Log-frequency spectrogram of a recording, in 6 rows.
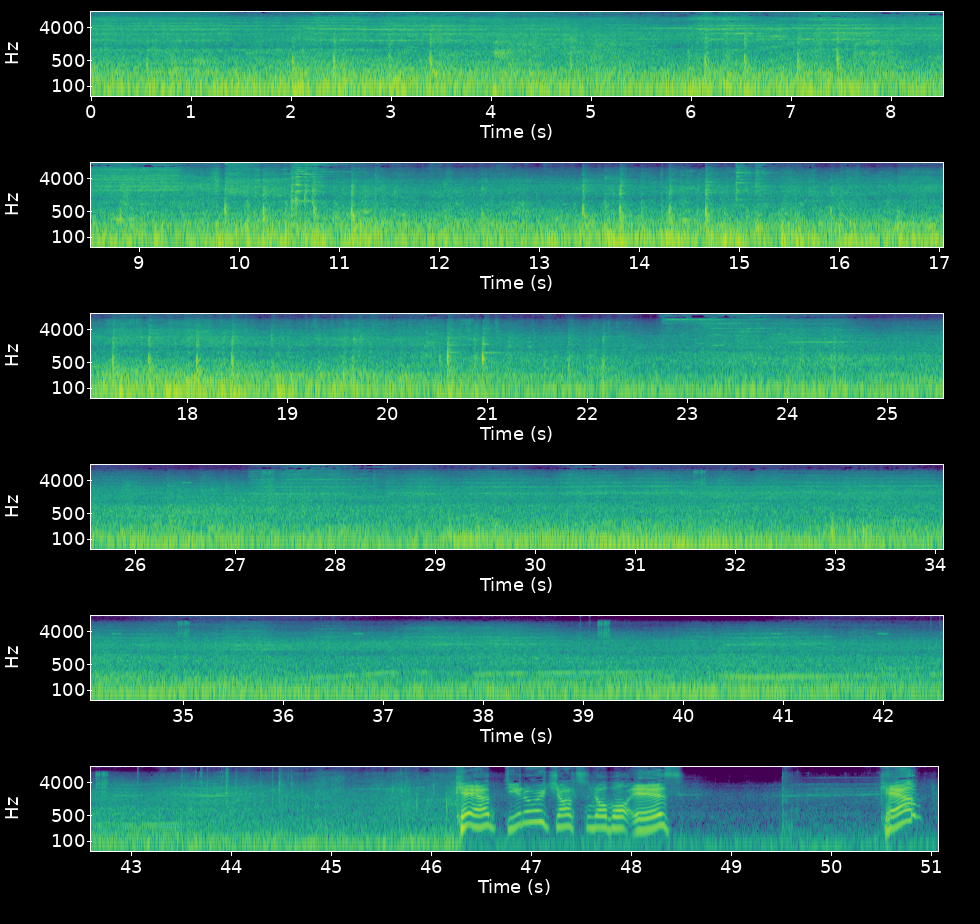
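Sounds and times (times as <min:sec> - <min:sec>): high wheel squeal: 0:00.0 - 0:11.1, 0:22.7 - 0:25.3, 0:26.4 - 0:38.8, 0:40.0 - 0:42.2, 0:44.8 - 0:46.2, 0:49.5 - 0:50.9
train wheels clattering over rail joints: 0:00.0 - 0:25.0.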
